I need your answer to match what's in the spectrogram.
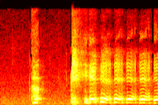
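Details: Young child faking hiccups: a sharp voiced catch, then a rapid run of short gulping, laugh-like sounds; imitated, not real, hiccups.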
